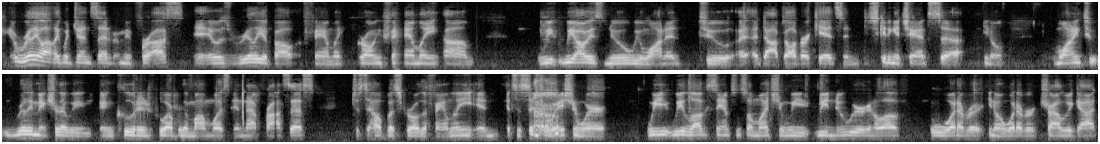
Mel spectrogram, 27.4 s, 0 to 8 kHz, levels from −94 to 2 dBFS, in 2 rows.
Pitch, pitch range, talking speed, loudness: 105 Hz, 100-115 Hz, 195 wpm, -19 LUFS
